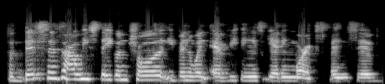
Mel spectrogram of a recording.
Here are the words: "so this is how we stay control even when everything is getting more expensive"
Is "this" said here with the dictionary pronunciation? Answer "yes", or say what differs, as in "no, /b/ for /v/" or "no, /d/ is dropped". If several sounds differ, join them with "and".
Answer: yes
